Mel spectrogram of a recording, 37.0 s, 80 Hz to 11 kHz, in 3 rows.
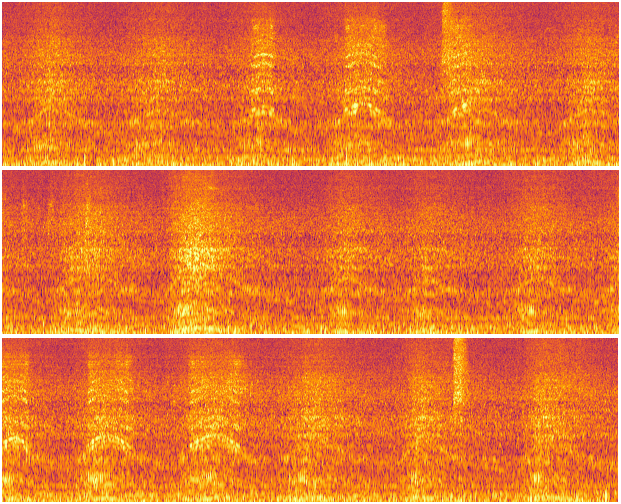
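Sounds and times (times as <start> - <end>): car engine revving: 0.0 - 1.7, 2.4 - 5.6, 6.5 - 7.7, 11.1 - 12.5, 13.3 - 17.6, 18.7 - 21.6, 22.4 - 34.0, 35.0 - 36.8.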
